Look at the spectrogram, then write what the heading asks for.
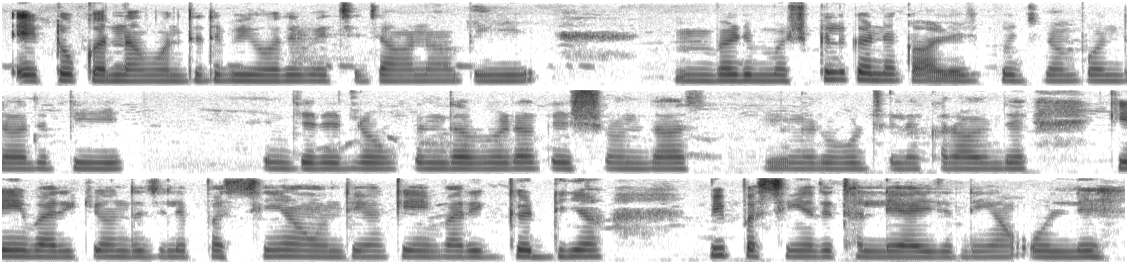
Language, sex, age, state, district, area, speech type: Dogri, female, 18-30, Jammu and Kashmir, Reasi, rural, spontaneous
